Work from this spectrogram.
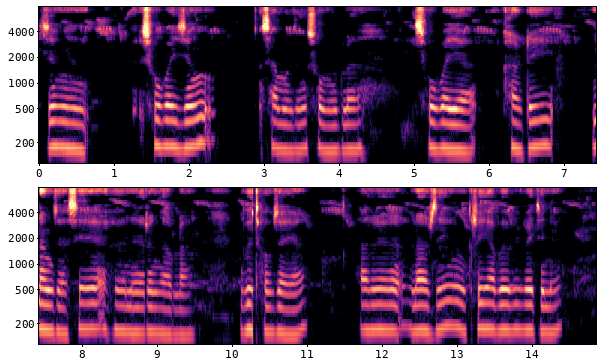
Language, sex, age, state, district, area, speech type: Bodo, female, 45-60, Assam, Chirang, rural, spontaneous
